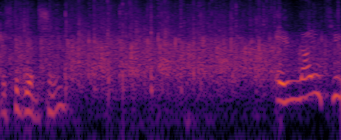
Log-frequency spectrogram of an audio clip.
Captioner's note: audience applause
